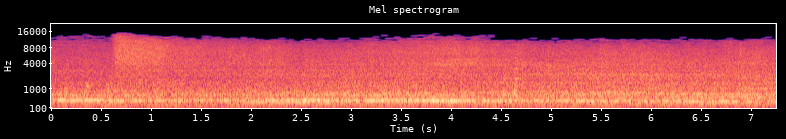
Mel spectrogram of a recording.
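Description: Electric commuter trains running through a station: a steady traction-motor whine in a few pitched tones that slowly drop, over the rumble of wheels on rails, with a short burst of hiss under a second in.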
